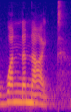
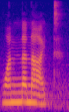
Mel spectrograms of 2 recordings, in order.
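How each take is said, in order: Both takes have the same delivery.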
